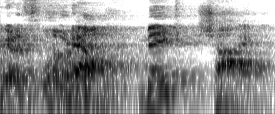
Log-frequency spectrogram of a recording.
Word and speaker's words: chai: not call it Make Chai Not War. He mispronounced it. He called it Make Chi Not War.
